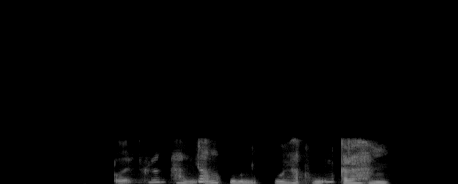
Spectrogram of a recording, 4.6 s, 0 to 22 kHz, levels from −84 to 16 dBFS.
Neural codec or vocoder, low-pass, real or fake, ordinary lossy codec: autoencoder, 22.05 kHz, a latent of 192 numbers a frame, VITS, trained on one speaker; 5.4 kHz; fake; none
